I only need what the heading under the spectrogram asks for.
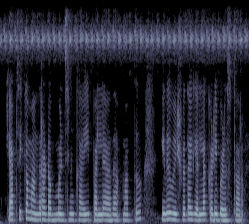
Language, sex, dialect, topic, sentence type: Kannada, female, Northeastern, agriculture, statement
